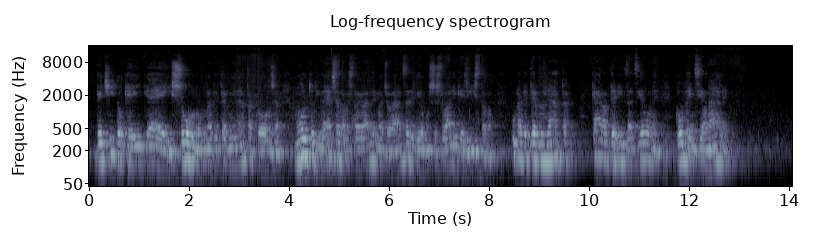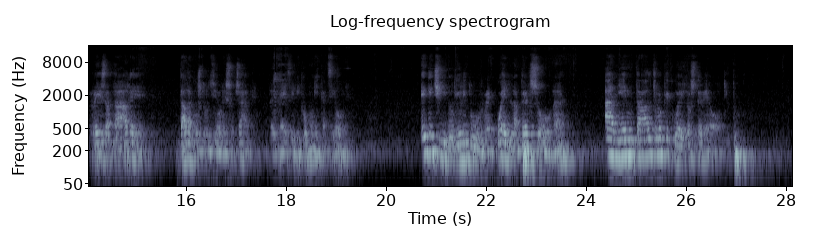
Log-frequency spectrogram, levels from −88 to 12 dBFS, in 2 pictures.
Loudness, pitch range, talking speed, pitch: -32 LUFS, 125-175 Hz, 85 wpm, 140 Hz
